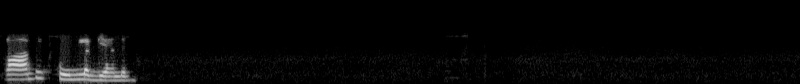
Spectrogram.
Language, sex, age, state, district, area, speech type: Dogri, female, 30-45, Jammu and Kashmir, Reasi, rural, conversation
